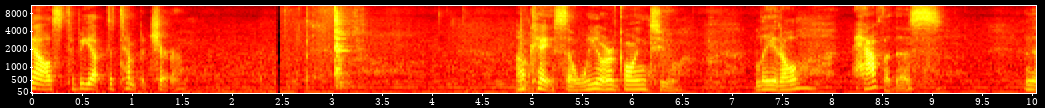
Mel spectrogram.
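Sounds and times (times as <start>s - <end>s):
steady low hum: 0.0s - 10.0s
utensil clinking on steel pot: 3.0s - 3.3s.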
